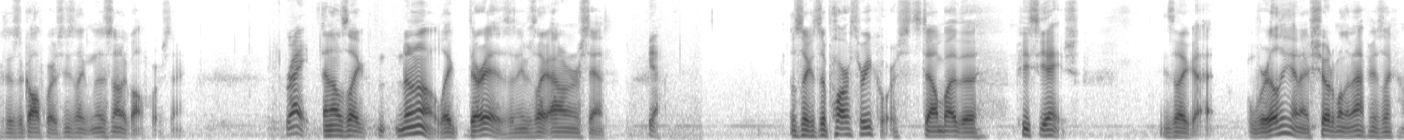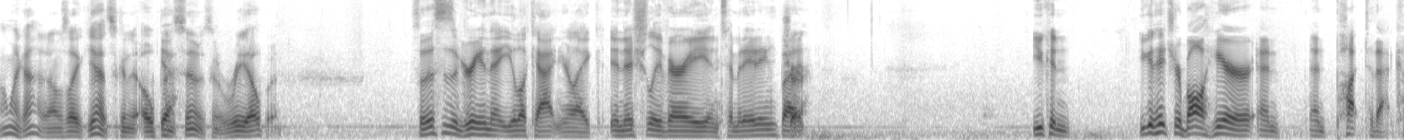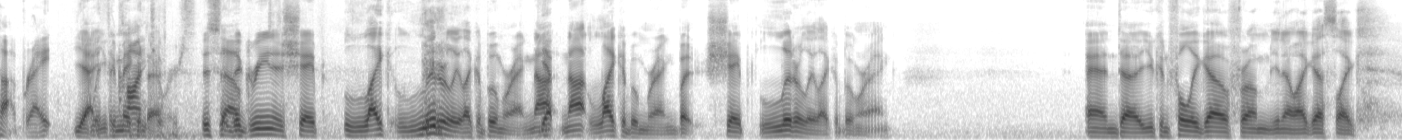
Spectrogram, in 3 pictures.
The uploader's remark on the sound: a first ever live interview at Golden Gate Park Golf Course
